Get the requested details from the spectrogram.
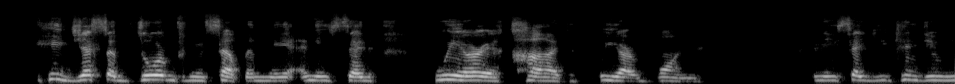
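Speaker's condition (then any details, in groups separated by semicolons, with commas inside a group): Cerebral palsy; present from birth, traumatic birth with resuscitation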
